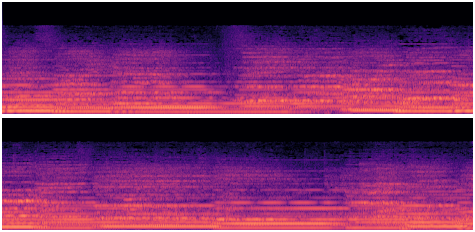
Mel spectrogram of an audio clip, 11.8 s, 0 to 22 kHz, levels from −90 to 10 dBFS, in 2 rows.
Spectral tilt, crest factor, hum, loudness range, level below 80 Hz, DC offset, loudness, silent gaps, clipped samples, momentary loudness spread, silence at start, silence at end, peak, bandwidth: -8.5 dB/octave; 12 dB; none; 2 LU; -44 dBFS; under 0.1%; -20 LUFS; none; under 0.1%; 4 LU; 0 s; 0 s; -6 dBFS; 8.6 kHz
